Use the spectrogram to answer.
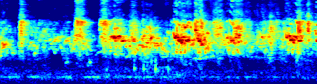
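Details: Short budgerigar warble of gritty chirps and squawky notes, starting somewhat softer and becoming louder and fuller in the second half.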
